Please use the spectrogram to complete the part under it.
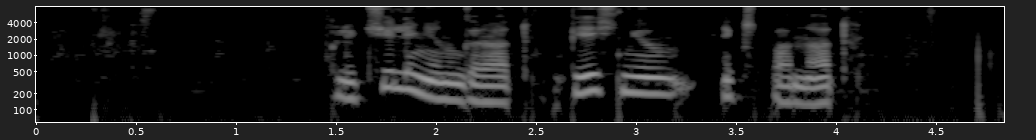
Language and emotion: Russian, neutral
